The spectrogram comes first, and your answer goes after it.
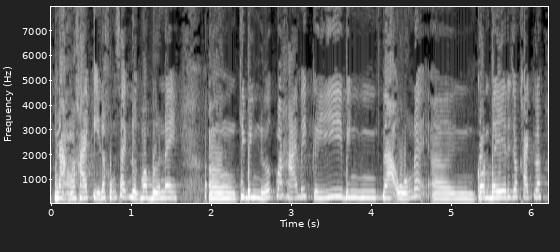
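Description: A woman from the congregation gives a long testimony to the priest. She talks in a somewhat high voice and pauses often, filling the gaps with fillers. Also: steady tone, darkish tone. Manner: hesitant, many fillers. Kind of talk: spoken testimony.

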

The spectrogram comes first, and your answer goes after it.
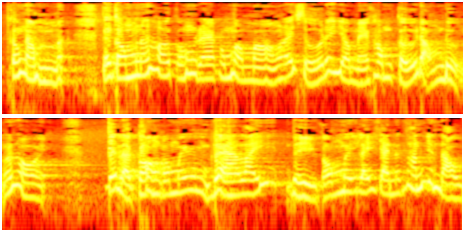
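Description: A woman with a southern Vietnamese accent, a parishioner giving a personal testimony in a halting, rambling way with many restarts. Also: fairly high pitch, darkish tone.

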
